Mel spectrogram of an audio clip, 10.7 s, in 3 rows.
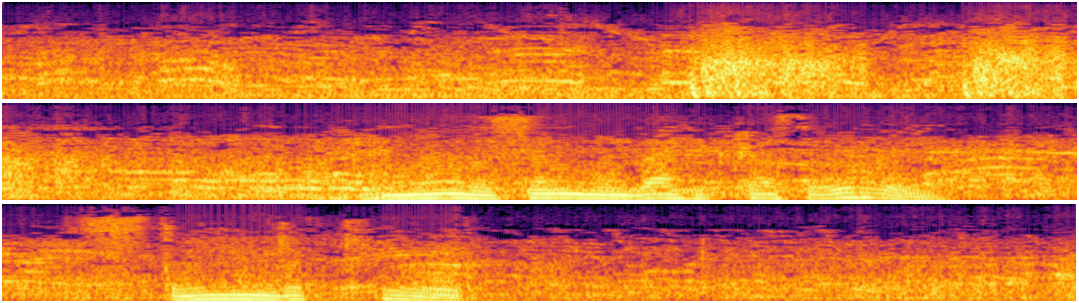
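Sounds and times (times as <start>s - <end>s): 
crowd shouting and arguing: 0.0s - 10.7s
speech: 5.3s - 8.8s.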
